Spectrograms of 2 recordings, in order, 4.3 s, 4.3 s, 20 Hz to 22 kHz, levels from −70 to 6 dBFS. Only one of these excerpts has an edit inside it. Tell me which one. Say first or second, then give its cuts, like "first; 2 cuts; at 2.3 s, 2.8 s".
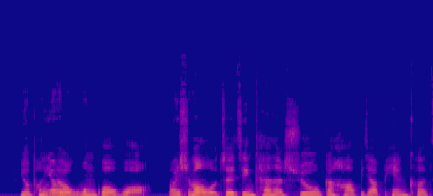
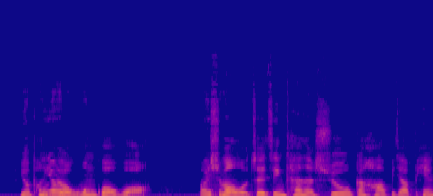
first; 1 cut; at 1.6 s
